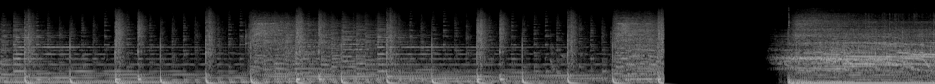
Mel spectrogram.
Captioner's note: crowd cheering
